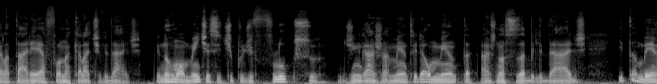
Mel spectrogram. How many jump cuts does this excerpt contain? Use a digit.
0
